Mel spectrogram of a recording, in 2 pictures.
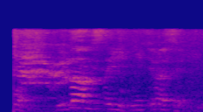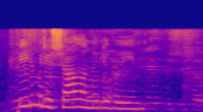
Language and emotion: Russian, neutral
